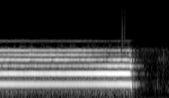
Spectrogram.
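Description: The long closing note of a short logo jingle, held steady at one pitch and cut off sharply near the end.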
